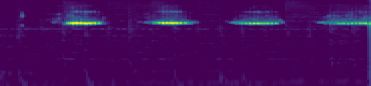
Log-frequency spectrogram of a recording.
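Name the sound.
voice imitating cricket chirping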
